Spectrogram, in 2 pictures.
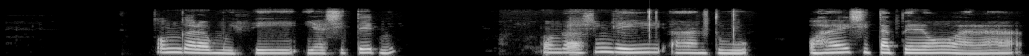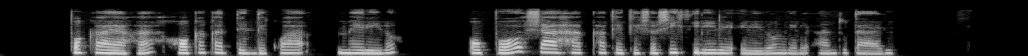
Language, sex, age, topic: Oshiwambo, female, 25-35, agriculture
